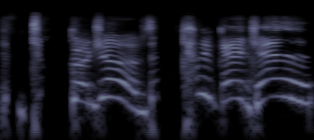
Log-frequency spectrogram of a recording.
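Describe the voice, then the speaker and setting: Someone uses a put-on character voice at an extremely high pitch, moving at a fairly slow pace. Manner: mocking.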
